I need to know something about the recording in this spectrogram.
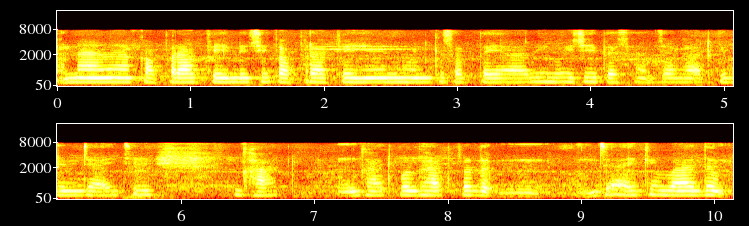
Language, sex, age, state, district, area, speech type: Maithili, female, 18-30, Bihar, Sitamarhi, rural, spontaneous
